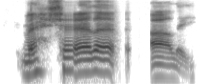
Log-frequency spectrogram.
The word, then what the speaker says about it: Mahershala Ali: Mahershala Ali. – Yes. Sure. Okay. Mahershala Ali.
